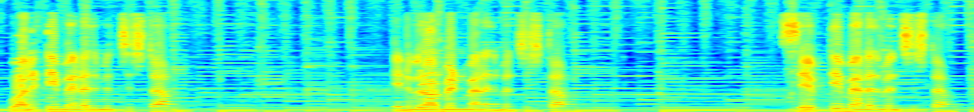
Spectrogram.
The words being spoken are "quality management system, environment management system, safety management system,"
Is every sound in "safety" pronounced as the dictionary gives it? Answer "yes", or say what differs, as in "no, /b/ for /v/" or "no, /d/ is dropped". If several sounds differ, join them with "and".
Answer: no, /p/ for /f/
